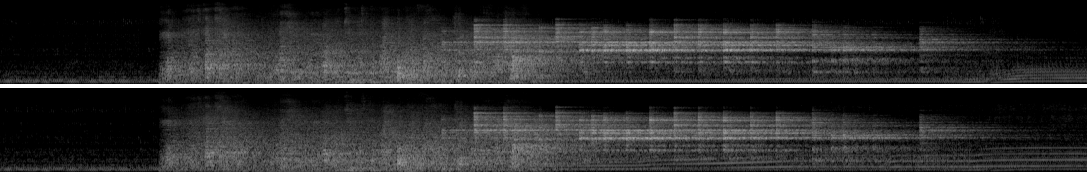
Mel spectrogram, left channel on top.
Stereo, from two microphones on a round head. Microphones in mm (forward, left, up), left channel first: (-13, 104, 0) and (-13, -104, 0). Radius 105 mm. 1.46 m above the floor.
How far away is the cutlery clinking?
About 2.5 m.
